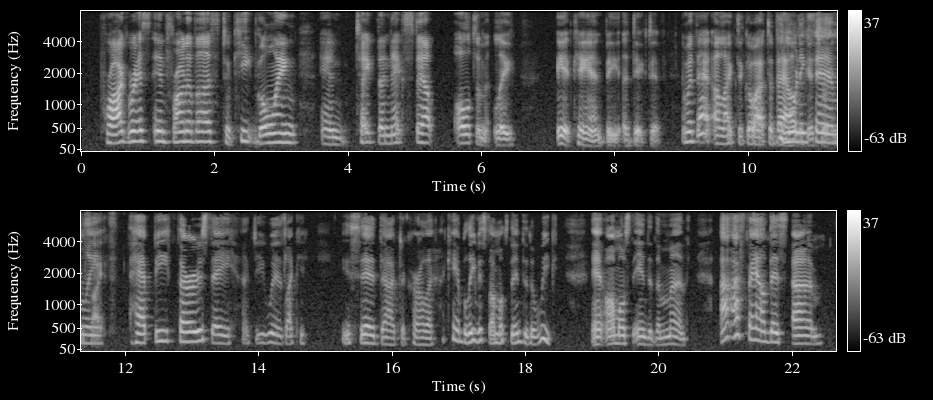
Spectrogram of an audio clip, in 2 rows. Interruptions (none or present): present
